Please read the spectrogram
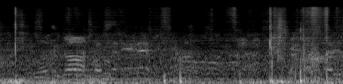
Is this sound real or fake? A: fake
